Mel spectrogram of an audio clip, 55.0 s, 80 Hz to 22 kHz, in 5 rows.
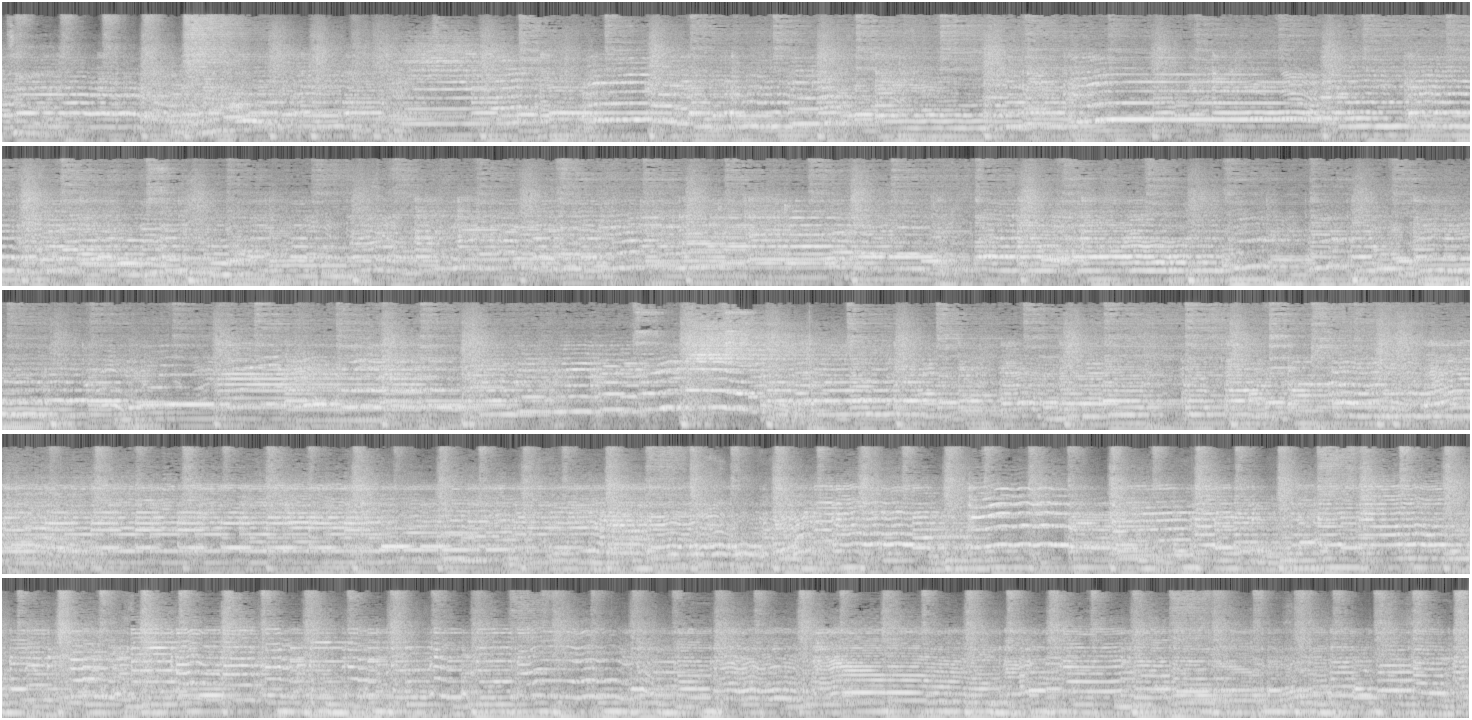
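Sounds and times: blues band playing: 0.0 - 55.0
harmonica bending notes: 0.0 - 55.0.

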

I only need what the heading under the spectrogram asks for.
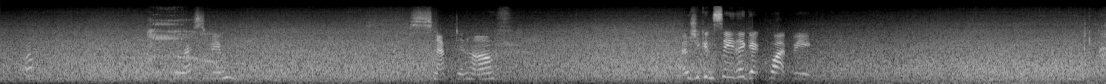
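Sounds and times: surf breaking on beach: 0.4 - 7.1.

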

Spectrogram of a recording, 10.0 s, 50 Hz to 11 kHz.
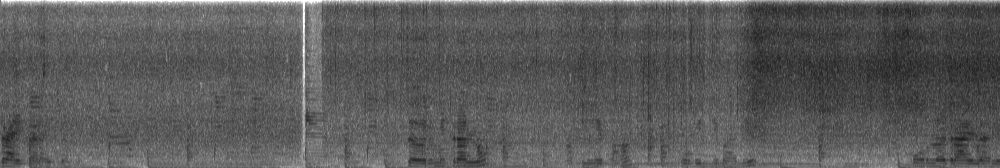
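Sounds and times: food sizzling in a metal pan: 0.0 - 10.0.

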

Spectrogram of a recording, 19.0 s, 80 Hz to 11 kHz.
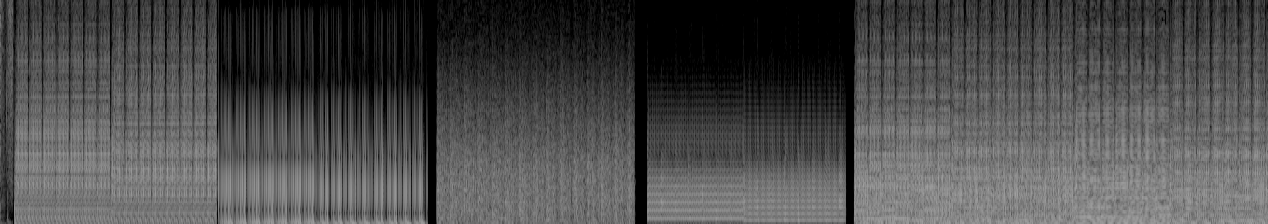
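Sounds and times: steady drum beat: 0.0 - 0.2
distorted synth bassline: 0.0 - 9.9, 11.2 - 19.0
sustained synth chords: 1.6 - 19.0.

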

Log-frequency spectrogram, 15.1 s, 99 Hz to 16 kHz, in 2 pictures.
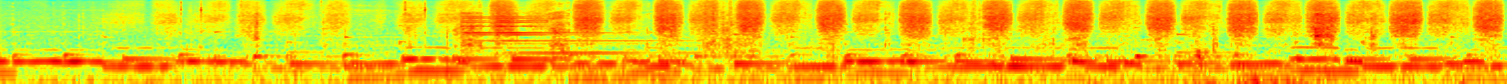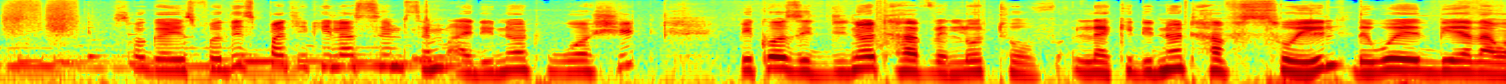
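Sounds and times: soft background music: 0.0 - 10.7
stone grating on stone: 0.6 - 8.0.

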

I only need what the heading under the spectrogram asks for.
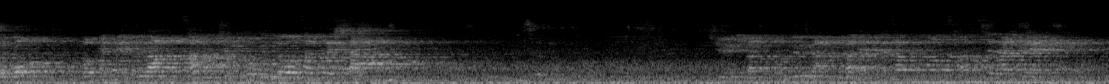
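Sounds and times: voice over loudspeakers: 0.0 - 5.6, 7.1 - 11.0.

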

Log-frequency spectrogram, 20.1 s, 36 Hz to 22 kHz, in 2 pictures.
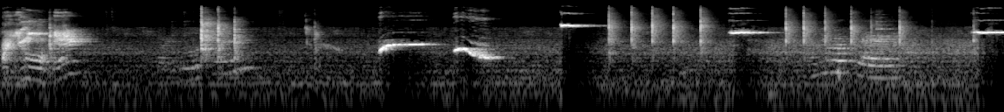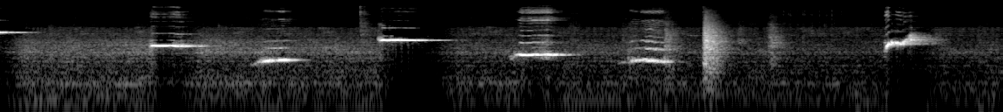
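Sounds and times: parrot whistles and calls: 3.2 - 6.1, 7.3 - 7.9, 9.7 - 10.5, 11.5 - 13.2, 13.8 - 16.9, 18.9 - 19.5.

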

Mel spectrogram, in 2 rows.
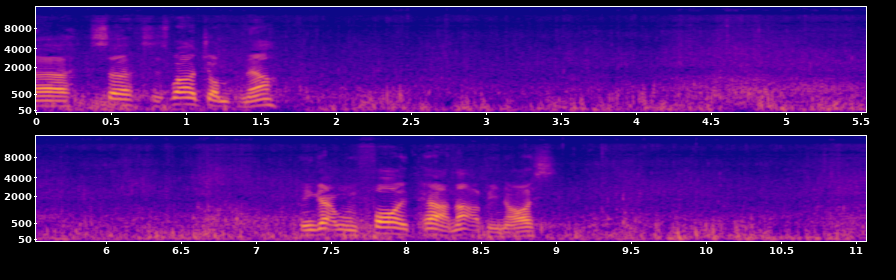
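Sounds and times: waves washing over rocks: 0.0 - 11.0
wind on microphone: 0.0 - 11.0.

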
